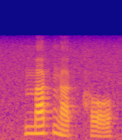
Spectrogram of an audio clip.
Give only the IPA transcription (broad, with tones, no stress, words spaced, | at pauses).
ma˦˥k̚ŋa˨˩k̚hɔ˨˩˨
